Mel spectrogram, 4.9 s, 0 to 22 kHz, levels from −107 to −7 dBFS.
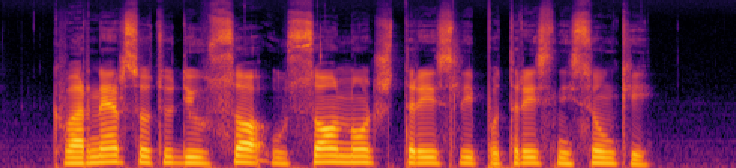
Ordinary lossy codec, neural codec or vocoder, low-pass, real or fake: none; none; none; real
